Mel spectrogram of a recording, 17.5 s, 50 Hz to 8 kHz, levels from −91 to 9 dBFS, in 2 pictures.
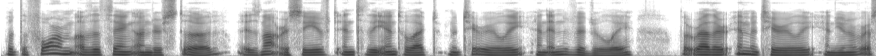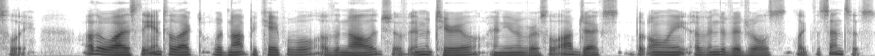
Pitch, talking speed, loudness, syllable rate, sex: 130 Hz, 145 wpm, -20 LUFS, 5.6 syllables/s, male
